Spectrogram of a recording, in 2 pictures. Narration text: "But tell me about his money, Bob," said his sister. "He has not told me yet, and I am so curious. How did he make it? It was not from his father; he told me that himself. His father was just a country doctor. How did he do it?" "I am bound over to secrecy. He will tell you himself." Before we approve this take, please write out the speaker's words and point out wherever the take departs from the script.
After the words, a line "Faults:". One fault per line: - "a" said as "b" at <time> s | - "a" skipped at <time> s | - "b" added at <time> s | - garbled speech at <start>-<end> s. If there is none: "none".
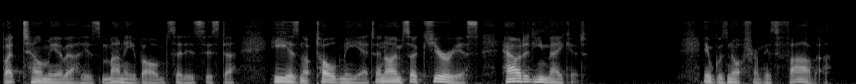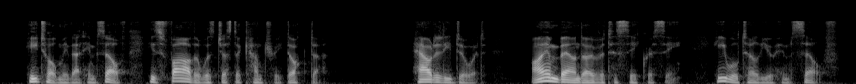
"But tell me about his money, Bob," said his sister. "He has not told me yet, and I am so curious. How did he make it? It was not from his father; he told me that himself. His father was just a country doctor. How did he do it?" "I am bound over to secrecy. He will tell you himself."
Faults:
none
